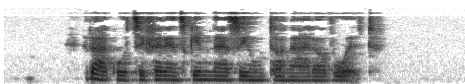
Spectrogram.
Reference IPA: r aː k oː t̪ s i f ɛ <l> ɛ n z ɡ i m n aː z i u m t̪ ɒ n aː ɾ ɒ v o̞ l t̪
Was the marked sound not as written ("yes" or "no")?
yes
